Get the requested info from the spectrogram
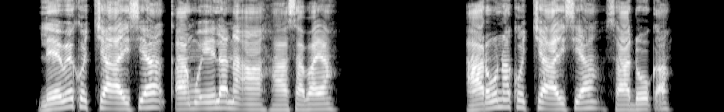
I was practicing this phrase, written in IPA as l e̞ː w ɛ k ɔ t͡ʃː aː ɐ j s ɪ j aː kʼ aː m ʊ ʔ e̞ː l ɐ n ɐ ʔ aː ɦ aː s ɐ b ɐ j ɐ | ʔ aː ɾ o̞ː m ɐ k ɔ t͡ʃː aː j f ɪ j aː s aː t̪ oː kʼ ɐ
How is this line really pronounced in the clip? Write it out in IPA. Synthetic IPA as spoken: l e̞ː w ɛ k ɔ t͡ʃː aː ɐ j s ɪ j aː kʼ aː m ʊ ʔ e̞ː l ɐ n ɐ ʔ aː ɦ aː s ɐ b ɐ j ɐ | ʔ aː ɾ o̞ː n ɐ k ɔ t͡ʃː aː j s ɪ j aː s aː d̪ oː kʼ ɐ

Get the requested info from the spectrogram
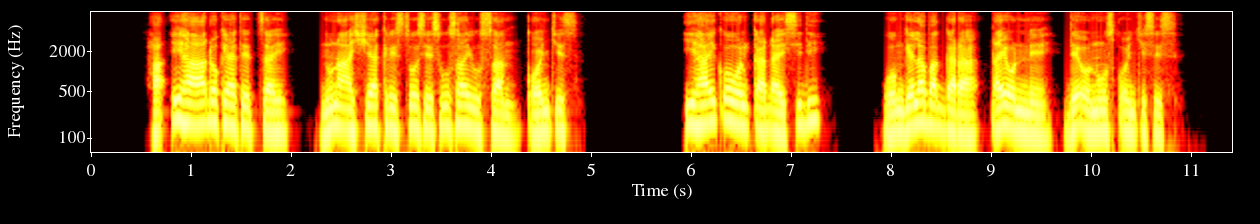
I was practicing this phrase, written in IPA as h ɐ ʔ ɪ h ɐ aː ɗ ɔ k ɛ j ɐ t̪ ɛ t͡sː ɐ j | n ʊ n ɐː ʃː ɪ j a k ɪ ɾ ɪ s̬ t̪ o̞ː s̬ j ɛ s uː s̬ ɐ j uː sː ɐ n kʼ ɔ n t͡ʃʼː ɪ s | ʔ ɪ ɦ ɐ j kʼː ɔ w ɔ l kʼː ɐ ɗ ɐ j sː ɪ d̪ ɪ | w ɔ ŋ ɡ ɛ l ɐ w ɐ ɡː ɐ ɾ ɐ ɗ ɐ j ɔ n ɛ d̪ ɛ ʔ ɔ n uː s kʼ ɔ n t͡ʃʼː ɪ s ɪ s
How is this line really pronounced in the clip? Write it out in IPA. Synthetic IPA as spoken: h ɐ ʔ ɪ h ɐ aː ɗ ɔ k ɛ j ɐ t̪ ɛ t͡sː ɐ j | n ʊ n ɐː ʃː ɪ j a k ɪ ɾ ɪ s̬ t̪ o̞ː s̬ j ɛ s uː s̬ ɐ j uː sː ɐ n kʼ ɔ n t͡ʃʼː ɪ s | ʔ ɪ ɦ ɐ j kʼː ɔ w ɔ l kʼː ɐ ɗ ɐ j sː ɪ d̪ ɪ | w ɔ ŋ ɡ ɛ l ɐ b ɐ ɡː ɐ ɾ ɐ ɗ ɐ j ɔ nː ɛ d̪ ɛ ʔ ɔ n uː s kʼ ɔ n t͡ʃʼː ɪ s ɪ s

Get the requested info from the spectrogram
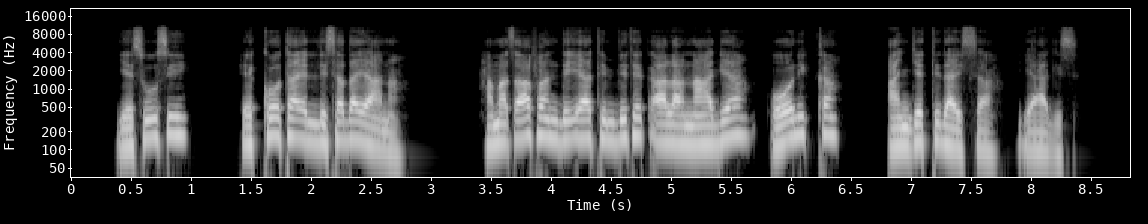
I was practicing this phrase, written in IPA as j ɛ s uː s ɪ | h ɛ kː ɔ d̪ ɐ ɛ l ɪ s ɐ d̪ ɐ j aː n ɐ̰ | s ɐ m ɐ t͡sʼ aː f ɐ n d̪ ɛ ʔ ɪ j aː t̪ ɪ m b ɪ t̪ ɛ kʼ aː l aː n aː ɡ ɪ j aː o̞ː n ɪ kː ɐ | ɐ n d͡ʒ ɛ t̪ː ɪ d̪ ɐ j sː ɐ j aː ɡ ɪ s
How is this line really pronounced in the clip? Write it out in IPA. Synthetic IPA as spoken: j ɛ s uː s ɪ | h ɛ kː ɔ t̪ ɐ ɛ lː ɪ s ɐ d̪ ɐ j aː n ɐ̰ | h ɐ m ɐ t͡sʼ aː f ɐ n d̪ ɛ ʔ ɪ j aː t̪ ɪ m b ɪ t̪ ɛ kʼ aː l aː n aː ɡ ɪ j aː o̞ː n ɪ kː ɐ | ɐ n d͡ʒ ɛ t̪ː ɪ d̪ ɐ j sː ɐ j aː ɡ ɪ s

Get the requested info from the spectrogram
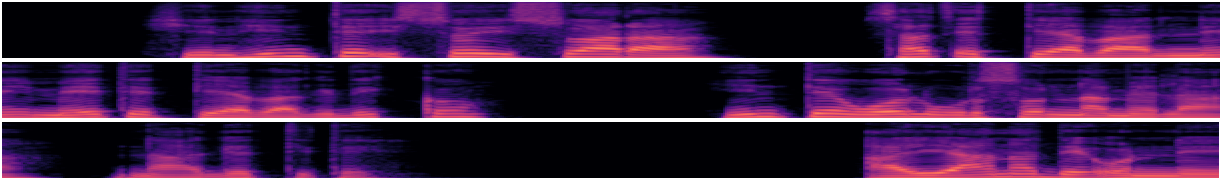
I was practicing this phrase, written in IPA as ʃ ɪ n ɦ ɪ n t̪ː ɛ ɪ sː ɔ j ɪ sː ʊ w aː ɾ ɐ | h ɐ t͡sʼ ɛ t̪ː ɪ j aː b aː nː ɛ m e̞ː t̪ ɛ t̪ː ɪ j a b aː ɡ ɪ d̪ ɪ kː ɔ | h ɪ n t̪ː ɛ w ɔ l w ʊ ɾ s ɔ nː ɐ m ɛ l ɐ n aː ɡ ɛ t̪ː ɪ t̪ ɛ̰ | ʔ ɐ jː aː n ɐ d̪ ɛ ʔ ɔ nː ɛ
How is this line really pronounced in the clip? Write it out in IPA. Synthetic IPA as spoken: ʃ ɪ n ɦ ɪ n t̪ː ɛ ɪ sː ɔ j ɪ sː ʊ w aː ɾ ɐ | s ɐ t͡sʼ ɛ t̪ː ɪ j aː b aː nː ɛ m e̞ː t̪ ɛ t̪ː ɪ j a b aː ɡ ɪ d̪ ɪ kː ɔ | h ɪ n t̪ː ɛ w ɔ l w ʊ ɾ s ɔ nː ɐ m ɛ l ɐ n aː ɡ ɛ t̪ː ɪ t̪ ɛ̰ | ʔ ɐ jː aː n ɐ d̪ ɛ ʔ ɔ nː ɛ

